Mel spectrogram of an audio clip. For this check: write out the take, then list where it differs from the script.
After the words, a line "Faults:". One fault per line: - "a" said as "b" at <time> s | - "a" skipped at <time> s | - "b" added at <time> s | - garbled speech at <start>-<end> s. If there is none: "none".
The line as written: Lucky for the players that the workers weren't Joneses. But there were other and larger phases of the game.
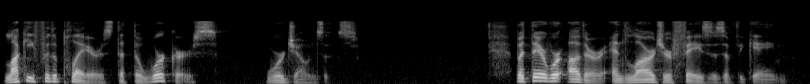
Lucky for the players that the workers were Joneses. But there were other and larger phases of the game.
Faults:
- "weren't" said as "were" at 2.6 s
